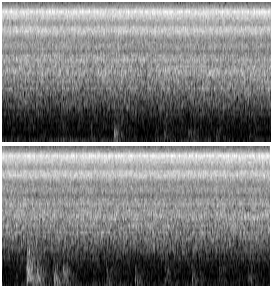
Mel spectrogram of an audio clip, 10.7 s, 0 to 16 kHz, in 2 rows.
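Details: Air-driven vacuum extractor pulling hydraulic fluid from a John Deere 110TLB at 4100 hours during a hydraulic oil change: continuous airy hiss with short gurgles as fluid is drawn up the tube; pulling vacuum properly.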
